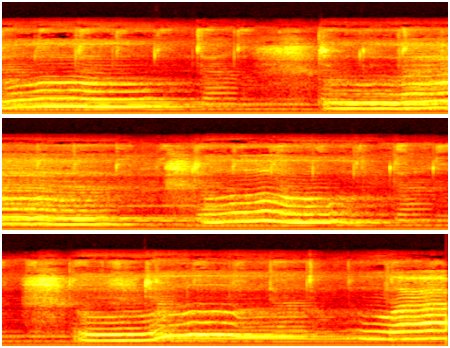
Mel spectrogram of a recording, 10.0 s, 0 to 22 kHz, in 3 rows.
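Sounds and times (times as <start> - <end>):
person humming a tune: 0.0 - 10.0.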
